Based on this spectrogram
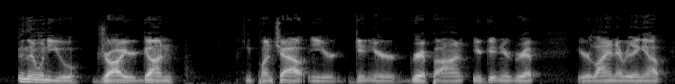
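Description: A man talks at a fairly quick pace in a very deep, low voice. His intonation is monotone and flat. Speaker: podcast host, firearms instructor. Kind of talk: casual chat. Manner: mumbling, doesn't open mouth much.

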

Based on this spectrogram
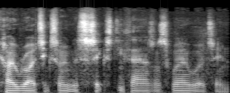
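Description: A man with an English accent speaks at a fairly quick pace in a very deep, low voice, recorded very cleanly against a silent background. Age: 40s. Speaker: stand-up comedian. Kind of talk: interview. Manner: hesitant, many fillers.

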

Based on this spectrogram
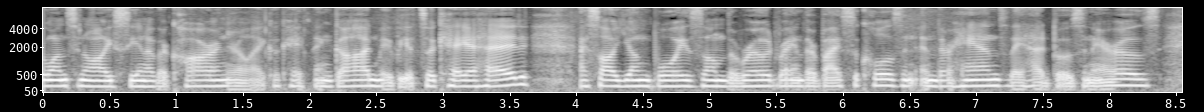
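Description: A woman with an American accent at a fairly quick pace, hardly any pauses, amid noticeable background noise. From US South, Montgomery, Alabama. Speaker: foreign correspondent. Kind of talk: interview.

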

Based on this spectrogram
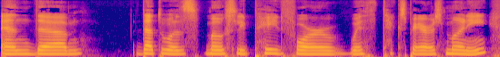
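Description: In a Romanian accent, a woman talks at a very slow pace with fairly even intonation, the sound dry and close with no echo. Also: very clean recording, silent background. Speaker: art director. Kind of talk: casual chat. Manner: giggly.

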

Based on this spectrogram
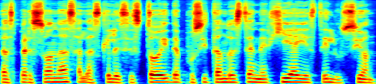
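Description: A woman with a very deep, low pitch and a dark, mellow tone speaks at a moderate pace with fairly even intonation. The sound is dry and close with no echo, recorded very cleanly against a silent background. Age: 30s. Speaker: podcast host. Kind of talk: personal reflective monologue. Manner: casual.

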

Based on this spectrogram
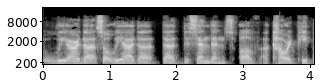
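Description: A man with a Japanese accent talks at a fairly slow pace in a fairly high pitch, his pitch swinging very widely. The background is quiet, and the sound is dry and close with no echo. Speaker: author. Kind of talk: interview. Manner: halting, many fillers and repetitions.

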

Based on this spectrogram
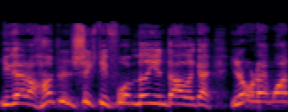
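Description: A man with a New York accent talks over noticeable background noise. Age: 60s. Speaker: podcast host, former police officer. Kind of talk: casual chat. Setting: studio. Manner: animated.

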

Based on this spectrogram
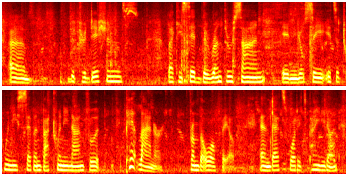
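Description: With a Texan accent, a woman with a very deep, low pitch talks at a very slow pace, with long, frequent pauses, fairly even intonation and noticeable background noise. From West Texas (Odessa). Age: 80s+. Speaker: retired school registrar and substitute teacher. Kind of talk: interview.

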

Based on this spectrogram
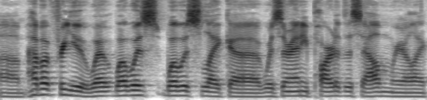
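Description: A man with an ordinary speaking voice, medium pitch and fairly even intonation, on a very clean recording with a silent background. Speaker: podcast host and musician. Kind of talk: casual chat about music. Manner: casual, filler-heavy, friendly.

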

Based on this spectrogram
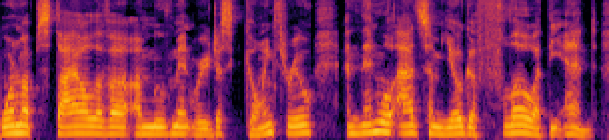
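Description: A man with a normal speaking voice, fairly high in pitch, at a fairly quick pace, in a dry, close sound with no echo. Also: quiet background. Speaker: strength and cycling coach. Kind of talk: interview. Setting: remote call. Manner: instructive.

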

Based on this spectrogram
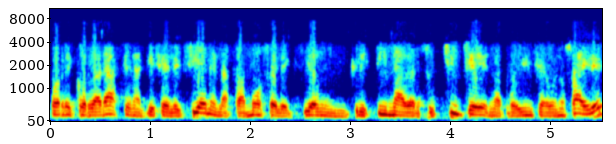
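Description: A man speaks with hardly any pauses. His intonation stays fairly even. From Argentina, Rosario (Santa Fe). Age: 40s. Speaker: politician. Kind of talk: radio interview. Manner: hesitant with fillers.

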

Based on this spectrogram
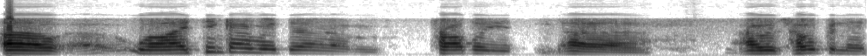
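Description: A man speaks at a moderate pace. He has a plain, everyday voice with ordinary pitch variation. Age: 30s. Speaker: physician assistant and knee surgery patient. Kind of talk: radio interview.

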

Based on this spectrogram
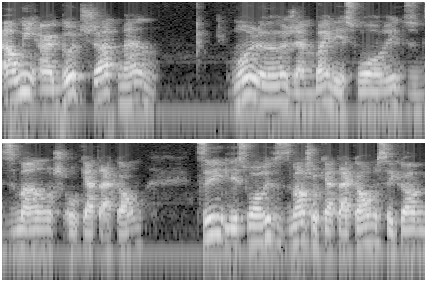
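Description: Speaking very slowly, a man talks in a Quebec accent. His pitch is medium. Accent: Québécois French. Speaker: podcast host. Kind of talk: casual chat.

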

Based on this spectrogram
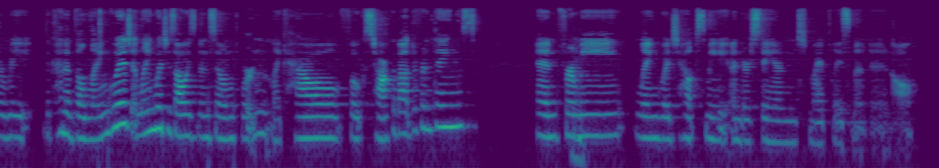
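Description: Using a plain, everyday voice with an American accent, a woman talks at a medium pitch and a moderate pace, with ordinary pitch variation and big swings in loudness. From Cincinnati, Ohio, US Midwest. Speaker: activist and leadership consultant. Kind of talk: casual interview.

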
